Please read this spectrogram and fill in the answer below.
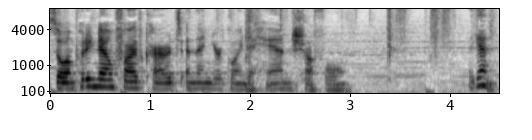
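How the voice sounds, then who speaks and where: With music playing in the background, a woman mumbles at a moderate pace in a very deep, low voice, her intonation lively and her loudness swinging widely. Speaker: tarot reader. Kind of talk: tutorial talk to camera. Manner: mumbling.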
